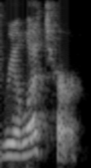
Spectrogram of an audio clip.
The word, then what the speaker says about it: realtor: For example, the word realtor, where I'm from, a lot of times we will say that word as realtor, and we add in a syllable.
